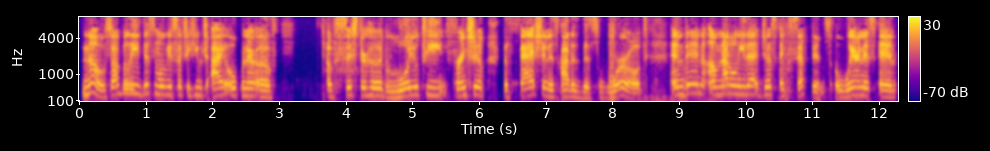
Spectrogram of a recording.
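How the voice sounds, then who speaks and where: An American woman from Miami speaking as a podcast guest in a casual interview, telling stories in an animated, emphatic, slangy way. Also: fairly high pitch, moderate pace, husky, dry recording, rough recording. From Miami, United States.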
